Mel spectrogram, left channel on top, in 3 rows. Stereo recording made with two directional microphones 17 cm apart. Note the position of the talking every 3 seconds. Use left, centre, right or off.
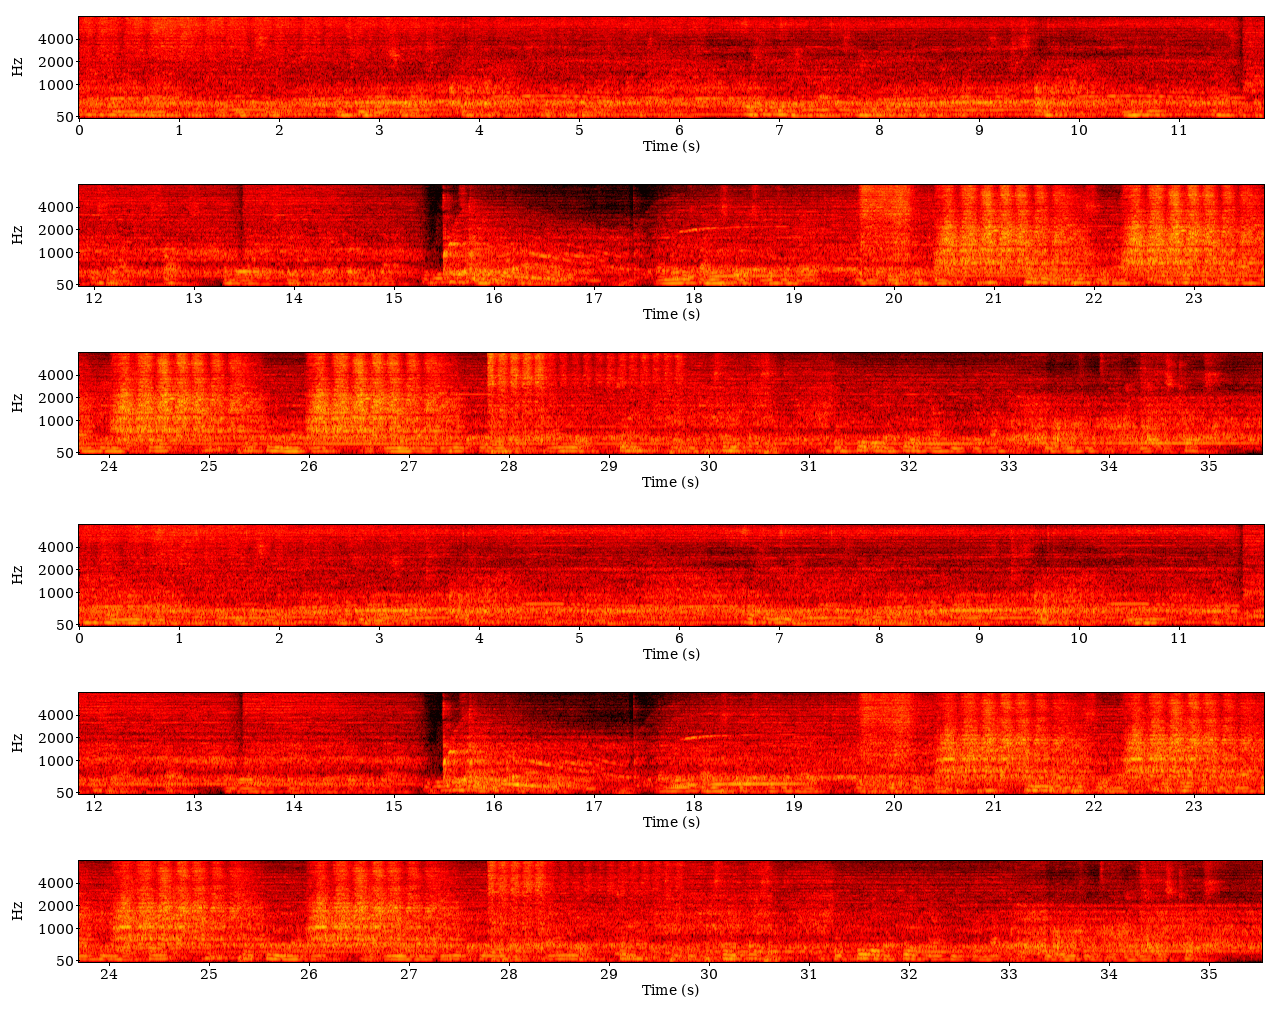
centre, left, left, left, left, left, left, centre, centre, centre, centre, centre.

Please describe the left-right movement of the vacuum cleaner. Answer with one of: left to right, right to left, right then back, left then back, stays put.
stays put.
